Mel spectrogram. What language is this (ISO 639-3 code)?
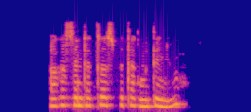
kln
